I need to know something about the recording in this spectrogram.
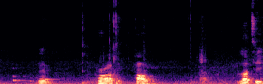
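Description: A plug snaps into a power socket.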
